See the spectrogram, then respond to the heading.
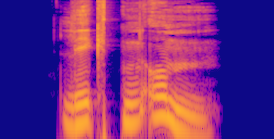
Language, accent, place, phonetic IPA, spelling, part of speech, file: German, Germany, Berlin, [ˌleːktn̩ ˈʊm], legten um, verb, De-legten um.ogg
- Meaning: inflection of umlegen: 1. first/third-person plural preterite 2. first/third-person plural subjunctive II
